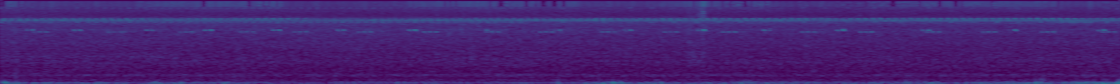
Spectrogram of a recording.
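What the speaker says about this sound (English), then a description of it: "This looks like the last frame that really has any significant amount of bees on it." Honeybees buzz around a hive frame during a hive inspection, a dense, steady droning hum that swells slightly at times, close by with no talking.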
